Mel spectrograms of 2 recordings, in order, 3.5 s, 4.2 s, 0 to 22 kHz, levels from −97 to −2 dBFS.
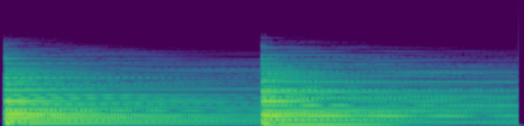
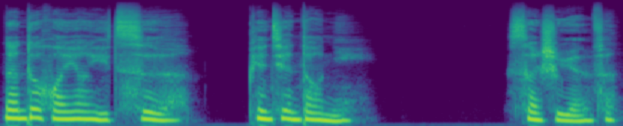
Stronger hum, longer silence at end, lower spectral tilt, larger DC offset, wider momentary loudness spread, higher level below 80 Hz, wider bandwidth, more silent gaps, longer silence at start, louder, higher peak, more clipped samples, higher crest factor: neither; about the same, 0.05 s vs 0.05 s; first, -7 dB/octave vs -5 dB/octave; neither; first, 16 LU vs 12 LU; first, -34 dBFS vs -56 dBFS; second, 5.2 kHz vs 16.5 kHz; neither; about the same, 0 s vs 0.05 s; second, -22 LUFS vs -18 LUFS; about the same, -4 dBFS vs -4 dBFS; neither; about the same, 18 dB vs 14 dB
